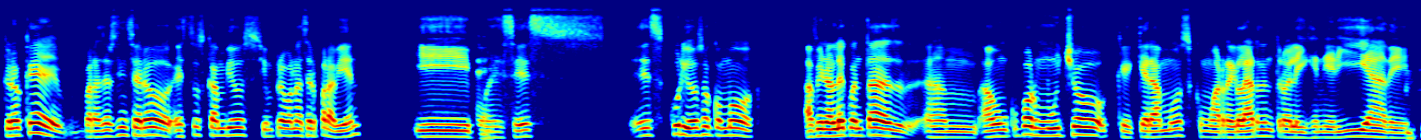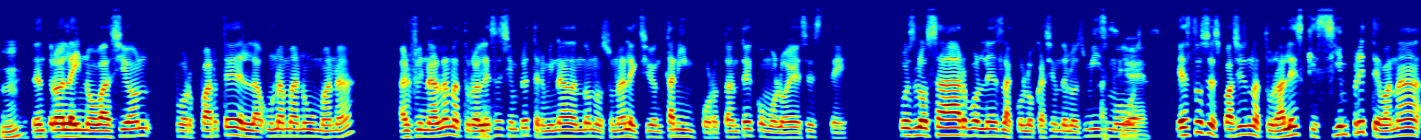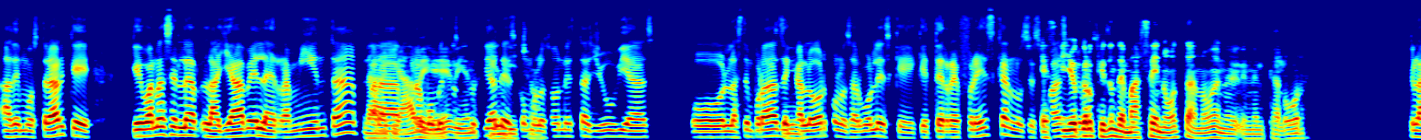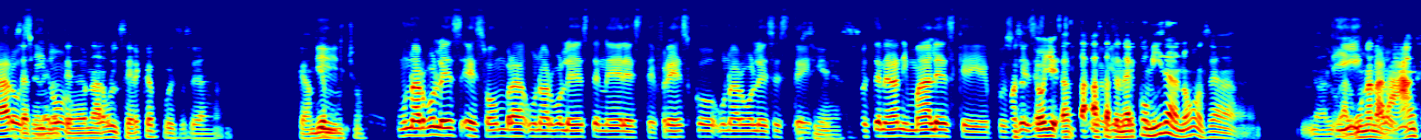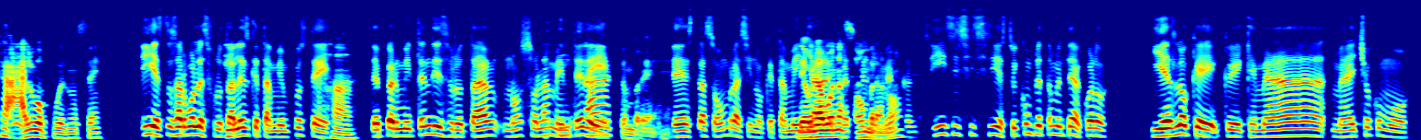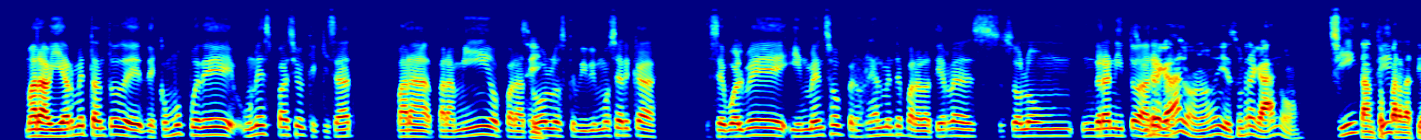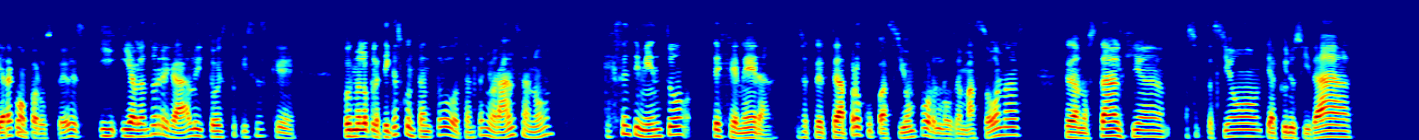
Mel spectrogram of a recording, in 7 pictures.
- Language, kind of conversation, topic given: Spanish, podcast, ¿Has notado cambios en la naturaleza cerca de casa?
- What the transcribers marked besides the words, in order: other background noise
